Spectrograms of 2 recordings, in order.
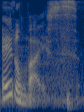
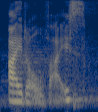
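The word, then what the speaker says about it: Edelweiss: requested that he sing adal Vice a family standard even though he mispronounced it as Idol Vice it was still still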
